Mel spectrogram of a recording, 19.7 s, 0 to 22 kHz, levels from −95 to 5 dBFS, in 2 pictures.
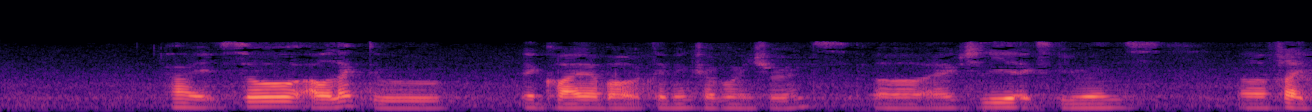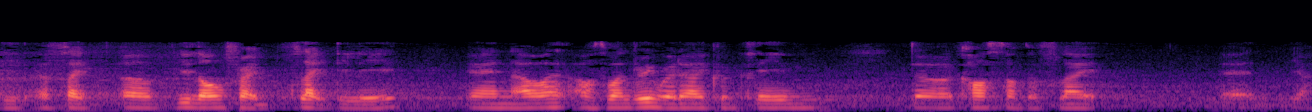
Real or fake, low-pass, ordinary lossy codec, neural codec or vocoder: real; 5.4 kHz; MP3, 24 kbps; none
